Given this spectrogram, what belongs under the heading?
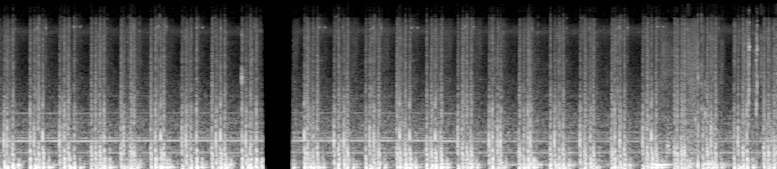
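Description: Horse hooves clip-clopping in a steady, rapid rhythm in a video game, loud and close, with one brief dropout; someone talks over part of it, and no clear whinny stands out.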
